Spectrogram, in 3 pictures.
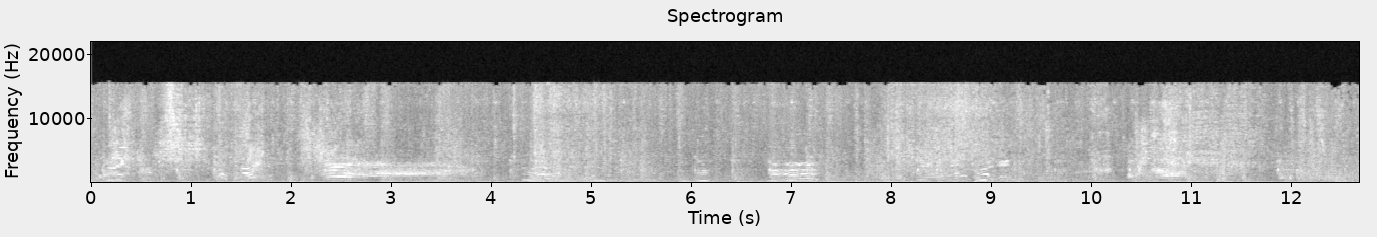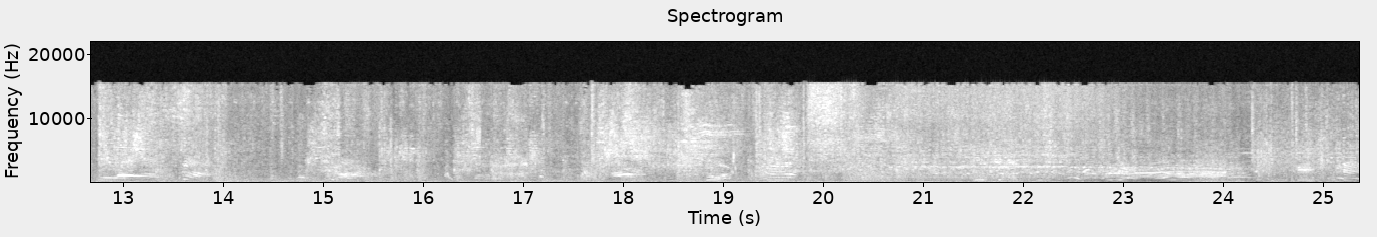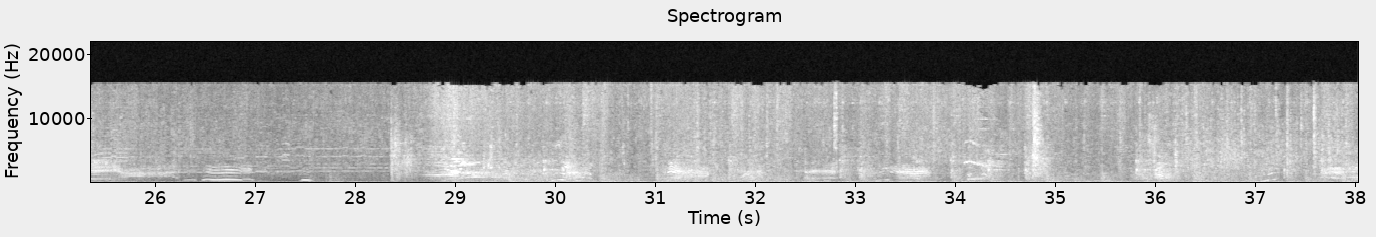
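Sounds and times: soundtrack music: 0.0 - 38.0.

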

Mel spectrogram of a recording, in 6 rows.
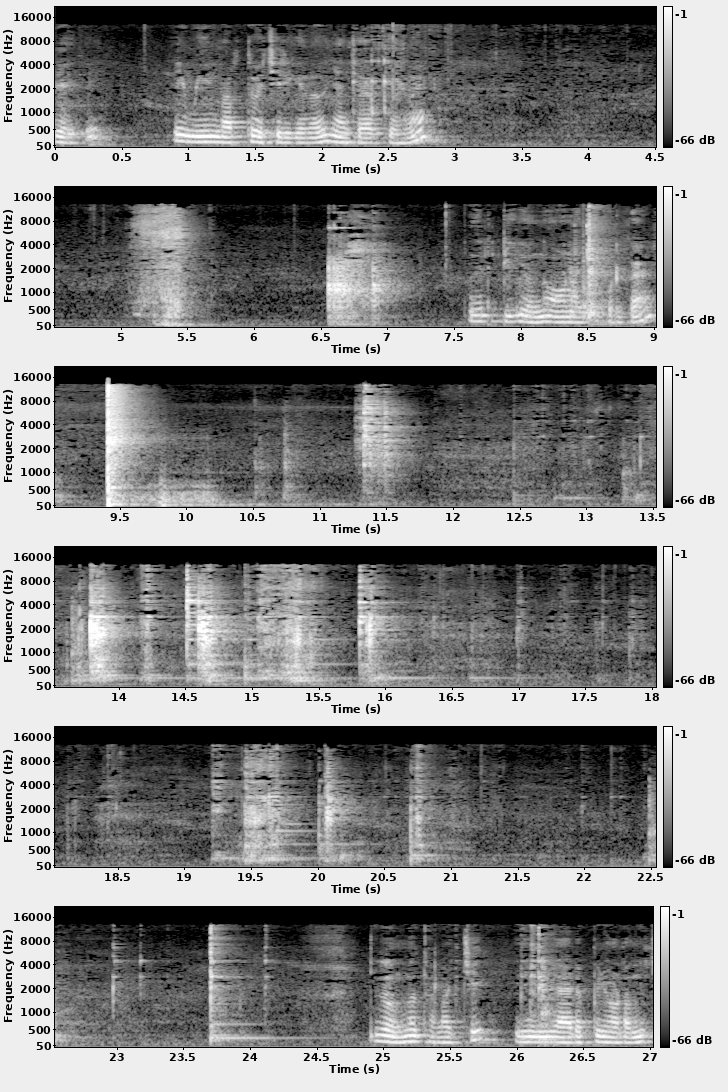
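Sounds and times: metal spoon scraping iron pot: 12.4 - 18.6, 19.2 - 24.4, 25.9 - 27.0.

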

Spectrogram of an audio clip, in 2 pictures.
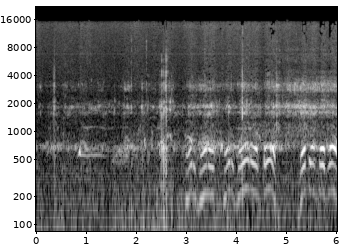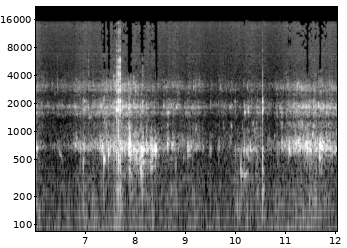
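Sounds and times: muffled underwater gurgling: 0.0 - 9.1.

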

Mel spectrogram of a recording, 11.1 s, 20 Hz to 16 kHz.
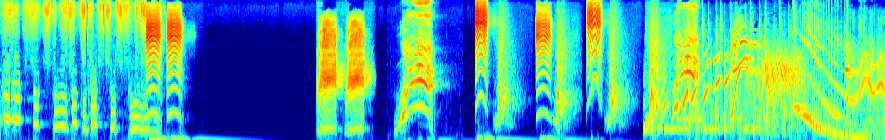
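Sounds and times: duck quacking: 4.0 - 4.7.

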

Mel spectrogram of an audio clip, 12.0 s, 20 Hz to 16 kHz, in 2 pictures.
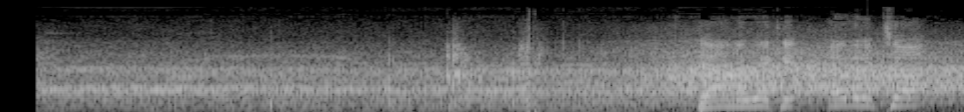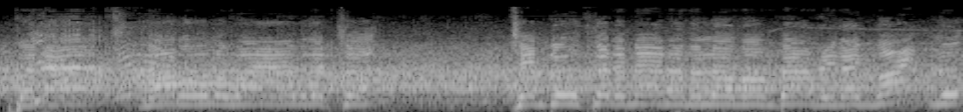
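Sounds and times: stadium crowd hum: 0.2 - 12.0
cricket bat striking ball: 2.4 - 3.6.

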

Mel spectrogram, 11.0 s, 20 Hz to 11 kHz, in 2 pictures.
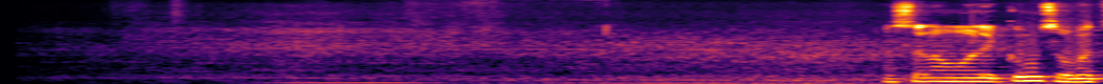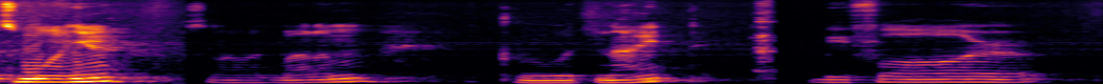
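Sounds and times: road vehicle engine hum: 0.1 - 6.4.

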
